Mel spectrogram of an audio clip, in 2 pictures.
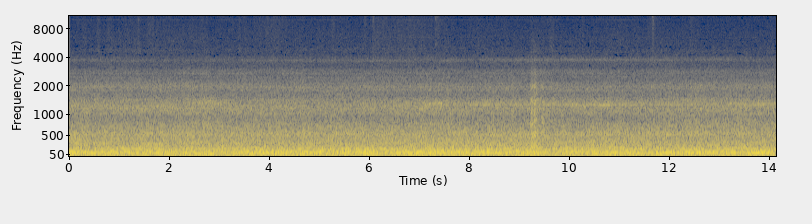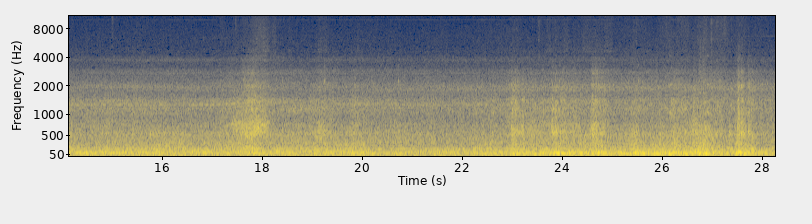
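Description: Kintetsu 21000-series Urban Liner Plus electric train running on the line, heard from inside the car: a steady low rumble of wheels on rail, with a faint whine over the first ten seconds or so, a sharp knock about eighteen seconds in, and rail-joint clacks near the end.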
